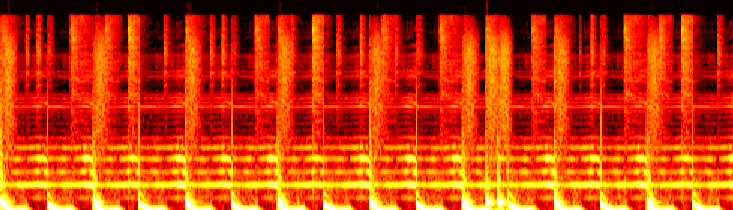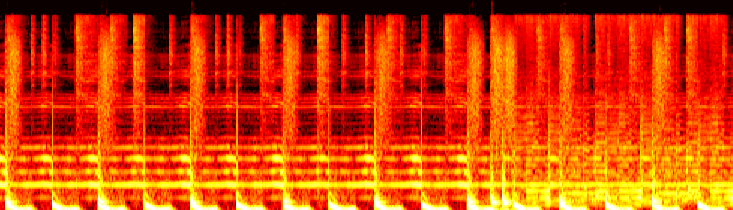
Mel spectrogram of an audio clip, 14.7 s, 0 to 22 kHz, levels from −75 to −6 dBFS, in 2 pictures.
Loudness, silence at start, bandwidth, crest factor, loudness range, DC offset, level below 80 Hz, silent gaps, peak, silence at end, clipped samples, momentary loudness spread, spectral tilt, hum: -13 LUFS; 0 s; 17 kHz; 10 dB; 1 LU; under 0.1%; -14 dBFS; none; 0 dBFS; 0 s; 0.3%; 4 LU; -5 dB/octave; none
